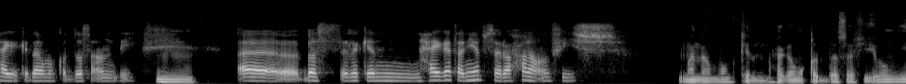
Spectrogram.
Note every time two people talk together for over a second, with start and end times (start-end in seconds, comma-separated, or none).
none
